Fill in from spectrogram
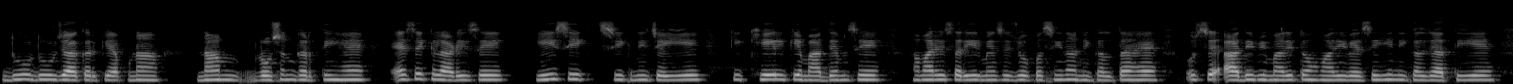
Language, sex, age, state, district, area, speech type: Hindi, female, 30-45, Rajasthan, Jaipur, urban, spontaneous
